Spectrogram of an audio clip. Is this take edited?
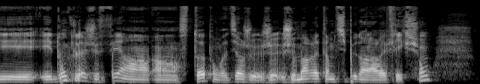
no; 0 cuts

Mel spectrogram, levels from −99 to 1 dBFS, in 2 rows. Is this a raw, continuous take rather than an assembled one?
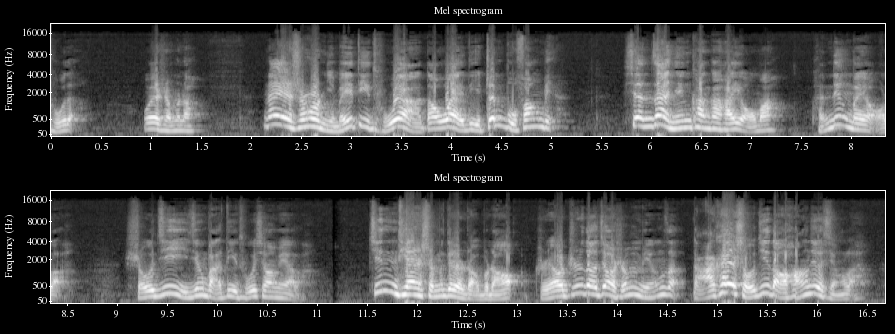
no; 2 cuts; at 11.4 s, 14.7 s

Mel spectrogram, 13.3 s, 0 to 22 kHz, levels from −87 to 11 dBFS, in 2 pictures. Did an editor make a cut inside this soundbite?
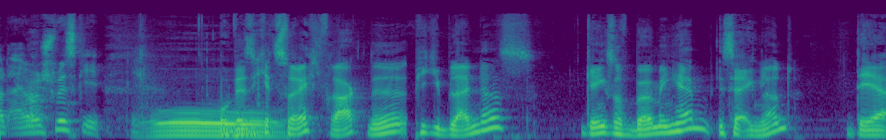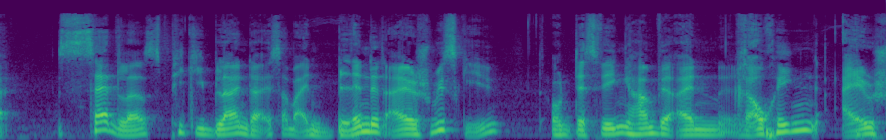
no; 0 cuts

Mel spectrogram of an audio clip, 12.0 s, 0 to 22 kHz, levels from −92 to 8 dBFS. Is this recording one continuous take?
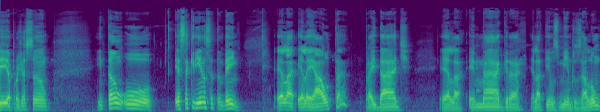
no; 1 cut; at 10.5 s

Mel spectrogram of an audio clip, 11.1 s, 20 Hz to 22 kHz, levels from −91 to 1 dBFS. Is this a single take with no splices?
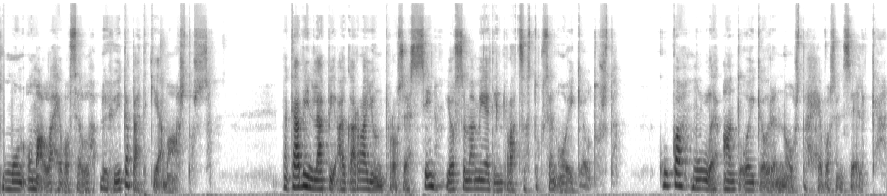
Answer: yes; 0 cuts

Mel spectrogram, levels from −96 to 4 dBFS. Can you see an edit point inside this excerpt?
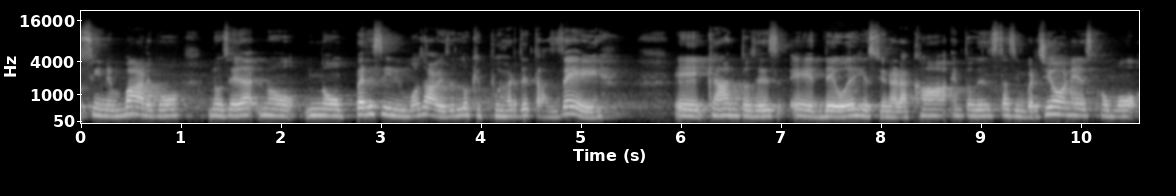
no; 0 cuts

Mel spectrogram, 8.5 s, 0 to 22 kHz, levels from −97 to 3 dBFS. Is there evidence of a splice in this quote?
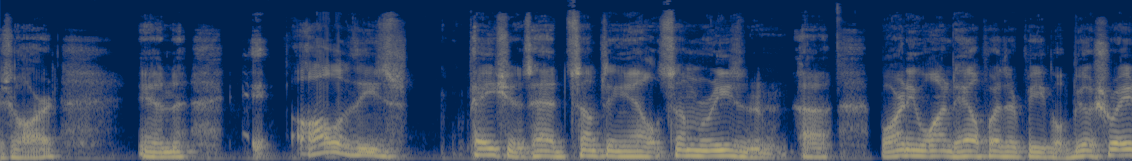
no; 0 cuts

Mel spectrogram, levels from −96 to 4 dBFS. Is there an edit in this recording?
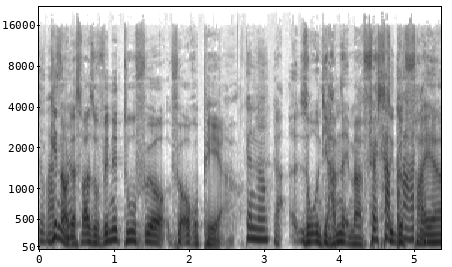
no; 0 cuts

